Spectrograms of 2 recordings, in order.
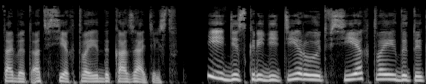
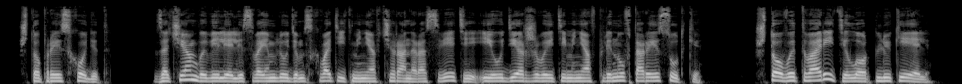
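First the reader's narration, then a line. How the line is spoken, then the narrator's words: Plain. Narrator (Russian): спросил Молкиаль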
